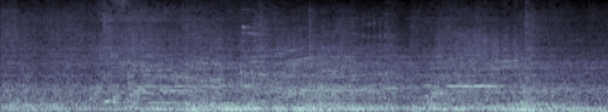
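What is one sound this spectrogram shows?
Thick liquid churns and sloshes.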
